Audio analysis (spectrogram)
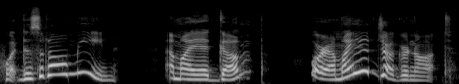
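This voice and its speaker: Storybook creature: squeaky, high, worried gump, a woman acting it out. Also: wildly swooping pitch, a little slow. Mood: plaintive. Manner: high and plaintive. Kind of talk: audiobook character voice.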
